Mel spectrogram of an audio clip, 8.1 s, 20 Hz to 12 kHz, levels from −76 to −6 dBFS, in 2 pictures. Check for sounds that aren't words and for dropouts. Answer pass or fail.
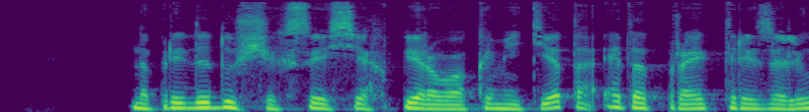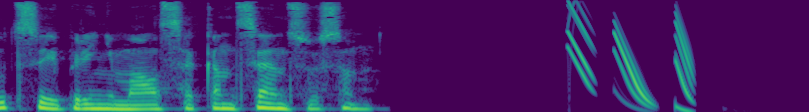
fail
